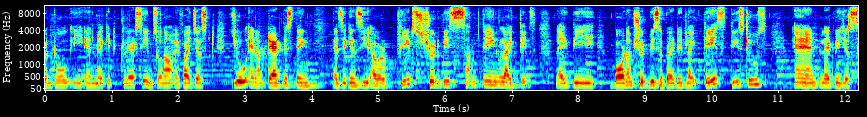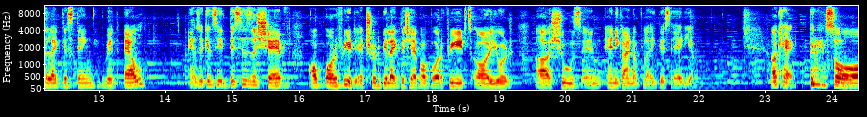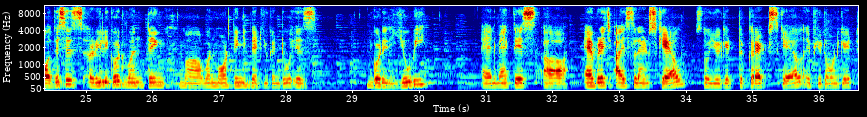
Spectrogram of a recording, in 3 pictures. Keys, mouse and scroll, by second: 0.0 ctrl+e, 0.8 click, 1.0 scroll down 1, 1.3 middle click, 1.5 a, 1.8-2.3 scroll down 1, 2.3 u, 2.8 click, 3.3-3.6 scroll down 1, 4.0 shift+middle click, 4.0 scroll up 1, 4.3 shift+middle click, 5.9 click, 6.4 shift+middle click, 6.6 shift+scroll up 1, 6.8 shift+middle click, 7.6-8.2 click, 8.3 middle click, 9.6 scroll down 1, 9.8 middle click, 10.4-10.7 scroll up 1, 10.7 middle click, 11.3-11.8 scroll up 1, 12.0 middle click, 12.2 click, 12.4 g, 13.1 right click, 13.7 l, 14.2 middle click, 14.4-14.7 scroll up 1, 14.7 middle click, 14.9-15.4 scroll up 1, 15.4 middle click, 15.7 l, 16.2 middle click, 21.3 scroll down 1, 21.7-22.1 middle click, 22.9-23.6 scroll down 1, 24.0 scroll down 1, 24.2 scroll up 1, 24.4 a, 25.0-25.3 scroll up 1, 25.3 middle click, 26.3 click, 29.0 click, 33.5 click, 34.9-35.3 scroll up 1, 35.4 middle click, 35.6-36.2 scroll up 1, 36.2-36.5 scroll down 1.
